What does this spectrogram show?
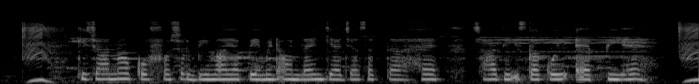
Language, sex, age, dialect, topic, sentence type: Hindi, female, 25-30, Garhwali, banking, question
